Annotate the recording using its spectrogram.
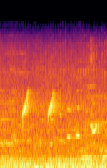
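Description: Two quick rising whistled notes, about half a second apart, over Peruvian folk flute music playing in the background.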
